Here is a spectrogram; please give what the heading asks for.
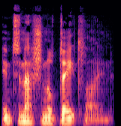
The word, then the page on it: international date line: British English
